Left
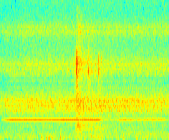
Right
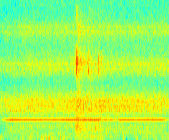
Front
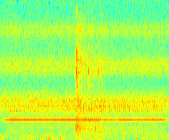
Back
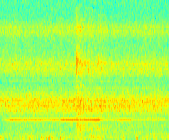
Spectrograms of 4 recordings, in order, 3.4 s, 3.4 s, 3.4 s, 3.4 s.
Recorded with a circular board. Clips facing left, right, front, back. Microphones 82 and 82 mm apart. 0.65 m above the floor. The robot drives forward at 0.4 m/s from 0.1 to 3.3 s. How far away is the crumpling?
About 8 m.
